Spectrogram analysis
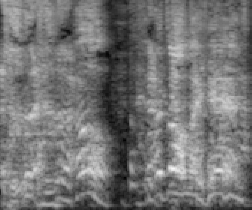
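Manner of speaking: slow, loud laughing yell; laughing shout. Real, not acted. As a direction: yell it out while cracking up. Reacts to a cough on his hands.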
